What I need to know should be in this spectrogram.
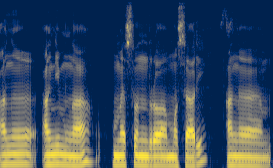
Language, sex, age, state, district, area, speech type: Bodo, male, 60+, Assam, Baksa, rural, spontaneous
